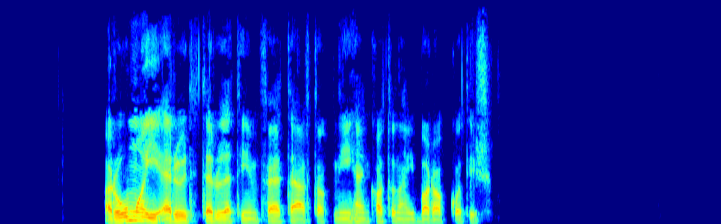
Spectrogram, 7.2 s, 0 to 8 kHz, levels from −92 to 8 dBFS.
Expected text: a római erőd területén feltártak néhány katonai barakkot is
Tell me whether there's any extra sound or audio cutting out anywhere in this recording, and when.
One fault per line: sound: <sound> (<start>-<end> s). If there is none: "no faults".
no faults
